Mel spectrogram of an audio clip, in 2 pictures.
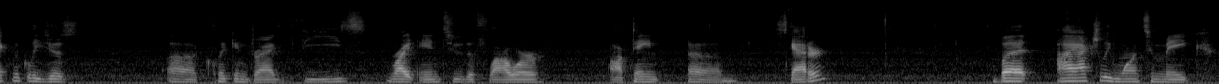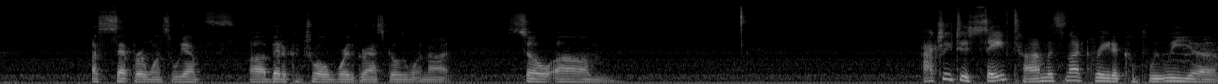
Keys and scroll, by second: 7.5 1, 9.0 1.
